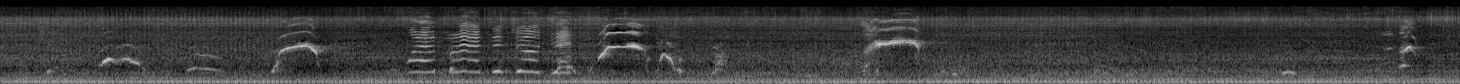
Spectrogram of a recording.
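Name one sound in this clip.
Young girls shriek and call out playfully outdoors.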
